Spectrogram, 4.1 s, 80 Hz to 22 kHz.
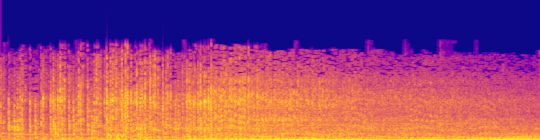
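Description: Engine of a 1927 Ford Model T hot rod roadster pulling away and accelerating. Its pitch rises over a couple of seconds, then holds steady and fades as the car moves off.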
